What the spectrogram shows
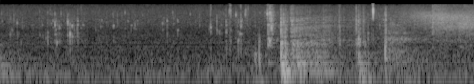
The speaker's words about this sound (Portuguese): Eu vou, eu vou derramar a água,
